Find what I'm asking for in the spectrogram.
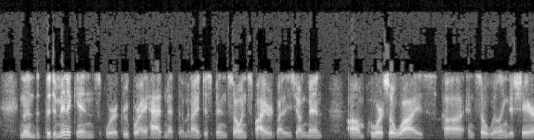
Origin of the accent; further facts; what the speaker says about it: New York, United States; but I grew up in the New York area, so I was sort of aware of them.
